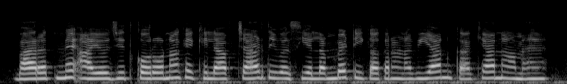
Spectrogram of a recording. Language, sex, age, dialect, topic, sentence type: Hindi, female, 18-24, Hindustani Malvi Khadi Boli, banking, question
